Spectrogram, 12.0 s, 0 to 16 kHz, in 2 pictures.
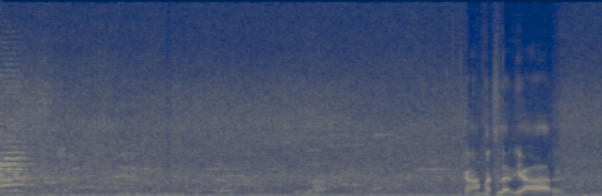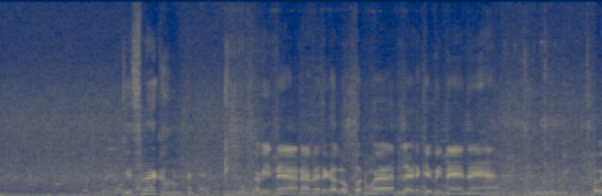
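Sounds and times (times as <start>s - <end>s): low background rumble: 0.0s - 9.8s.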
